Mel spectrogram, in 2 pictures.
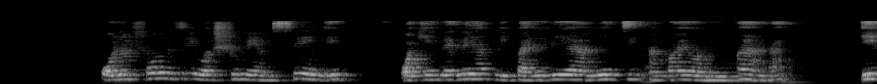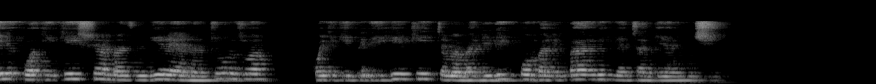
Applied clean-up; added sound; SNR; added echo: neural mask model DeepFilterNet 3.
